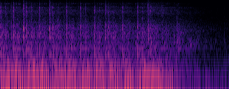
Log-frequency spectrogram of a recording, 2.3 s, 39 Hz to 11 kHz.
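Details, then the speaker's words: Ducati 748 brought in not running, first start on 3 L fresh fuel: heavy uneven clonking about four a second over rough running, then dies away; debris in the oil makes a crank or main bearing fault suspected, not confirmed. "I also didn't make expect it to make those really, really horrible clonky noises. Um yes. Well, the good news is the bike starts. Just shut up. Uh the bad news is it does make a distinct clonky noise."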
